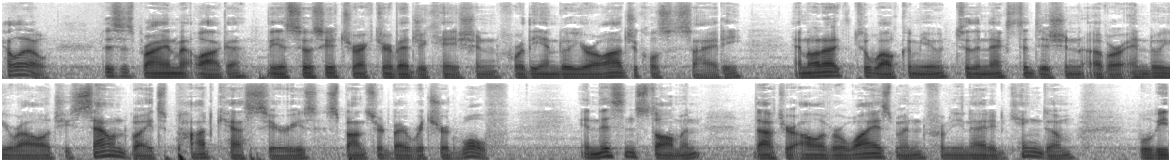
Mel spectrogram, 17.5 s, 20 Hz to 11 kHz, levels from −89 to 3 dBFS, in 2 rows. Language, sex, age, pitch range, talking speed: English, male, 50-69, 85-110 Hz, 160 wpm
